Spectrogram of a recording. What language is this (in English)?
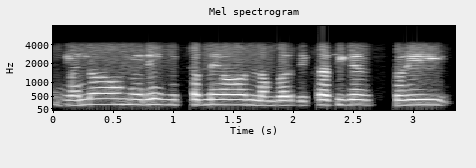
Punjabi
